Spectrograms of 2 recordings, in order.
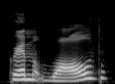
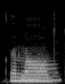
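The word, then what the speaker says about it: Grimmauld: park near grimald Place how do you pronounce that grimald grimwald I'm pretty sure and if I'm wrong all the har poter fans are screaming at me right now there's no W I know grimal grimald no it always sounds like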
